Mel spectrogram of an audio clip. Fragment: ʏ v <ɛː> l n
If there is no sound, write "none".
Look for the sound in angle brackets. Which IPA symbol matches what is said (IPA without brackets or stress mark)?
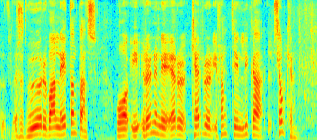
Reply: aː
